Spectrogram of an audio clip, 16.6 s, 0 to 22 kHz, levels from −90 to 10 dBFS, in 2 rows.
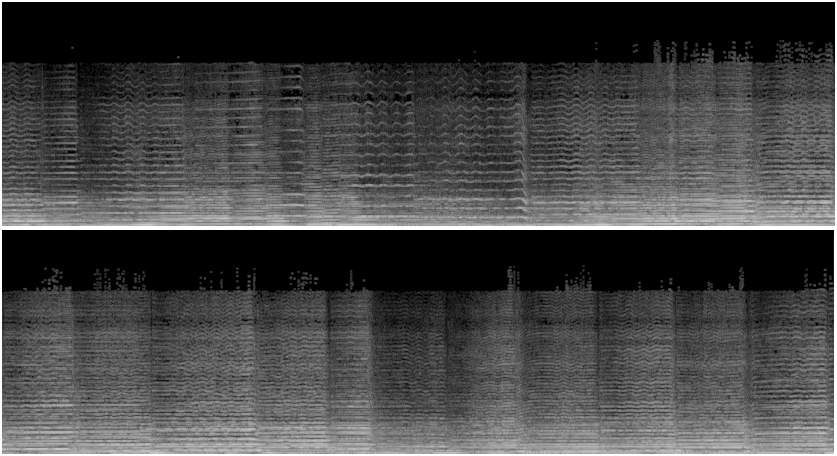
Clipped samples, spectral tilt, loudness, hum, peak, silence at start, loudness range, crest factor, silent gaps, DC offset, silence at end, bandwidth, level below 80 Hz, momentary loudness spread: under 0.1%; -5 dB/octave; -17 LUFS; none; -2 dBFS; 0 s; 4 LU; 14 dB; none; under 0.1%; 0 s; 17 kHz; -38 dBFS; 8 LU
